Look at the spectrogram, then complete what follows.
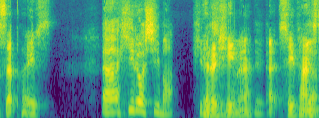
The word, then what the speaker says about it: Hiroshima: Kyoto to hirosima or hoshima how do you pronounce that place uh Hiroshima hirosima so you plan to do a walk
